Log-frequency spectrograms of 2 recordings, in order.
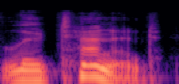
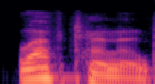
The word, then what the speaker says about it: lieutenant: English schedule and with our standard pronunciation of Lieutenant which was then widely pronounced leftenant in America as it still is in England today but just as he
